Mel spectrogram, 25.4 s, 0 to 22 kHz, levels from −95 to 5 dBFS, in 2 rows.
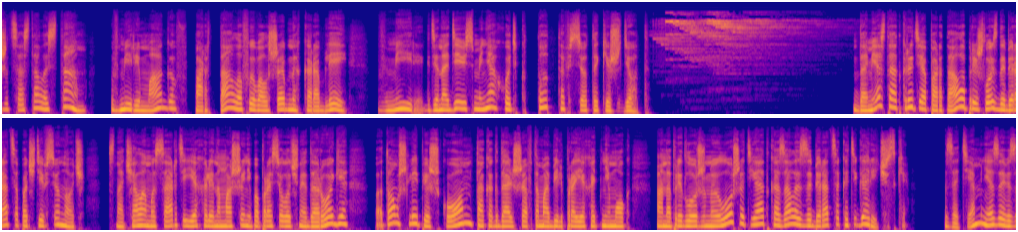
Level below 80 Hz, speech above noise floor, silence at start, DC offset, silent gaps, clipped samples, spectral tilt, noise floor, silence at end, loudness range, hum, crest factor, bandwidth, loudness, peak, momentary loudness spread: -48 dBFS; 35 dB; 0 s; under 0.1%; 1.20-1.35 s, 4.60-4.69 s, 13.92-14.01 s, 17.29-17.34 s, 24.09-24.45 s; under 0.1%; -4.5 dB/octave; -55 dBFS; 0 s; 3 LU; none; 14 dB; 15 kHz; -20 LUFS; -6 dBFS; 8 LU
